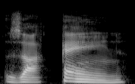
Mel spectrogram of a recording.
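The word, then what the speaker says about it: זָקֵן: So let's go back to the absolute form, zakain. Zain and kametz, za. Kopf, sere, and final noon, kain. There's the syllable division, and so it is zakain, zakain.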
